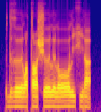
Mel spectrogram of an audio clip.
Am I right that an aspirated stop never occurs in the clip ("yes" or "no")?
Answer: yes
